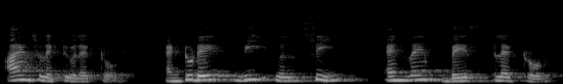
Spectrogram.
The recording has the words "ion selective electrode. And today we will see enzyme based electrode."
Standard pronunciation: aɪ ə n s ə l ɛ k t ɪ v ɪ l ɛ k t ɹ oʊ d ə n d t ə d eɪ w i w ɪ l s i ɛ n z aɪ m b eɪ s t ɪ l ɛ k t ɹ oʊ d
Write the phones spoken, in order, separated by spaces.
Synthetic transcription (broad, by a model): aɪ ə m s ə l ɛ k t ɪ v ɪ l ɛ k t ɹ oʊ d ə n d t ə d eɪ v i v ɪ l s i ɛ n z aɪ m b eɪ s ɪ l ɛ k t ɹ oʊ d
